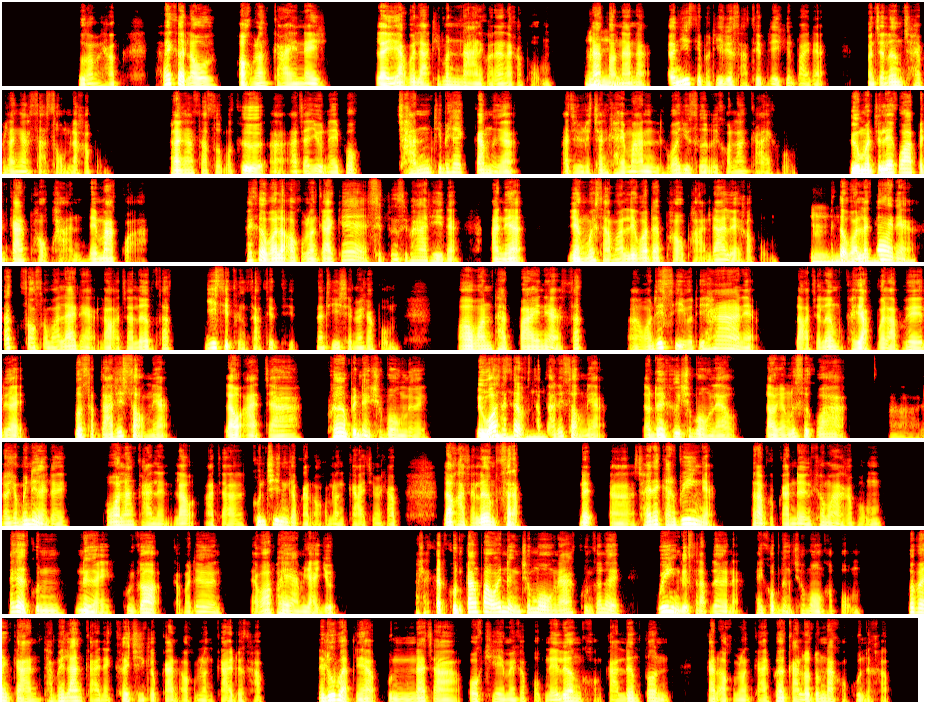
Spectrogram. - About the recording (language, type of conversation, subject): Thai, advice, ฉันจะวัดความคืบหน้าเล็กๆ ในแต่ละวันได้อย่างไร?
- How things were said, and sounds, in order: other background noise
